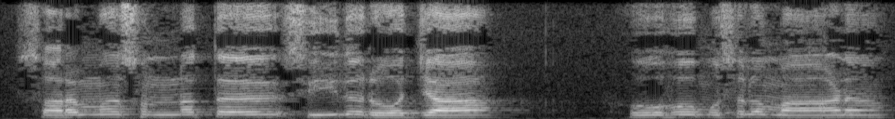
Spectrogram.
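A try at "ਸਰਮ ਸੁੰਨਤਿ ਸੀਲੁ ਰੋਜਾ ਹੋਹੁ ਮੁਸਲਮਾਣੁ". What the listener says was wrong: ਸਰਮ ਸੁਨਤ ਇੱਥੇ ਠਮਕ ਲੱਗ ਜੇਗੀ। ਸੀਲ ਰੋਜਾ ਸੁਨਤ ਪਦ ਵੀ ਕਸ ਕੇ ਉਚਾਰਨ ਕਰਨਾ ਹੈ। ਰੋਜਾ ਪਦ ਵੀ ਕਸ ਕੇ ਉਚਾਰਨ ਕਰਨਾ ਹੈ। ਇੱਥੇ ਵਿਸਰਾਮ ਹੈ। ਹੋ ਮੁਸਲਮਾਨ। ਹੋ ਨਹੀਂ ਕਹਿ ਦੇਣਾ। ਹਾਹੇ ਹੋੜਾ ਹਾਹੇ ਹੋੜਾ। ਹਾਹੇ ਹੋੜੇ ਨੂੰ ਵਧਾ ਦੇਣਾ ਹੈ। ਹਾਹਾ ਹਾਹੇ ਔਂਕੜ ਹੈ। ਹੋ ਮੁਸਲਮਾਨ।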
